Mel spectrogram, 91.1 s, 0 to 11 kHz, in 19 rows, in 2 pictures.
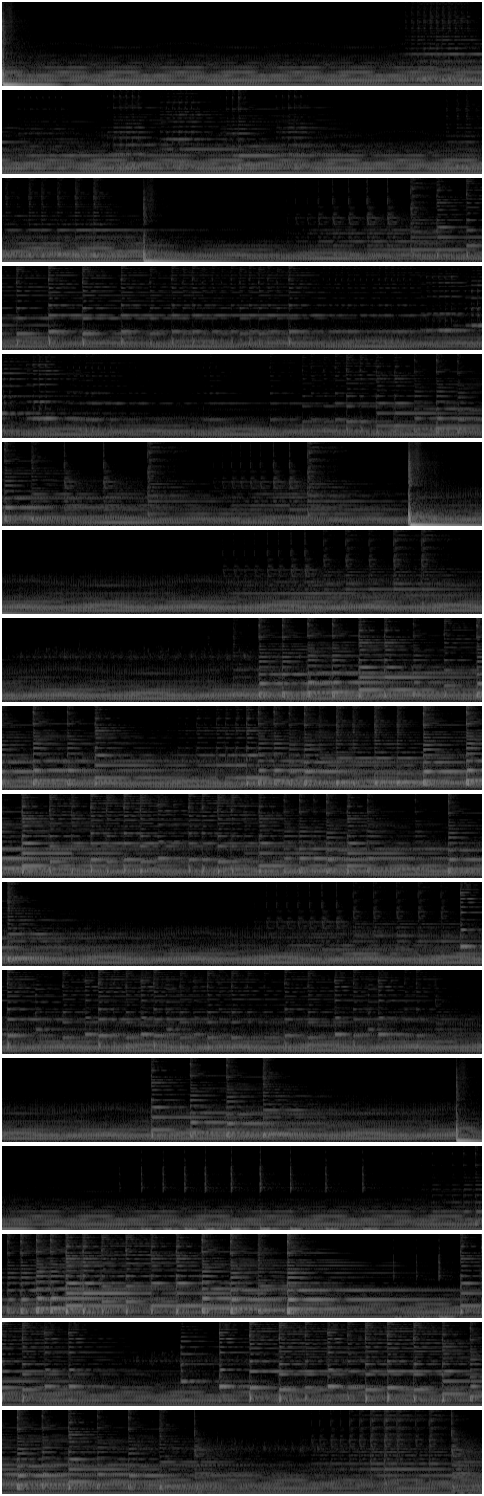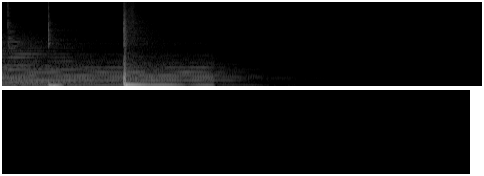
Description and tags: etnico, recorded with roland hpd 20, any samples, in live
